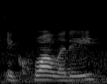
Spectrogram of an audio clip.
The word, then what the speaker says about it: equality: So we don't really say the E, it's reduced in equality, but then the E is stressed when you say equal. Equal rights, equality.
